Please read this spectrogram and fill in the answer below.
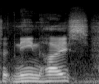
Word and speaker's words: Nienhuis: It's spelled Nienhuis, and it's pronounced Nienhuis.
